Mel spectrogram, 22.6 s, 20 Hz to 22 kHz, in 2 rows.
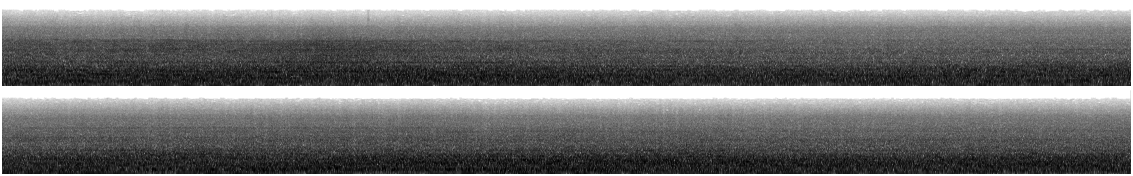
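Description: Steady rushing jet noise from a Boeing 737-700's CFM56 engines at taxi idle, holding an even level throughout.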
